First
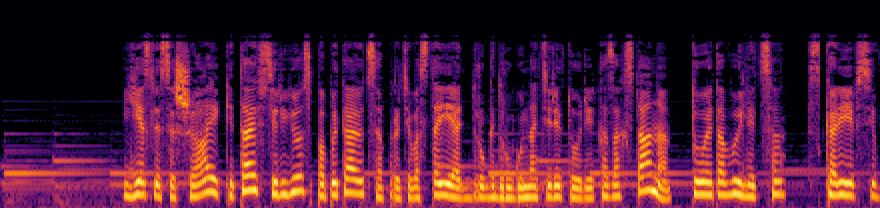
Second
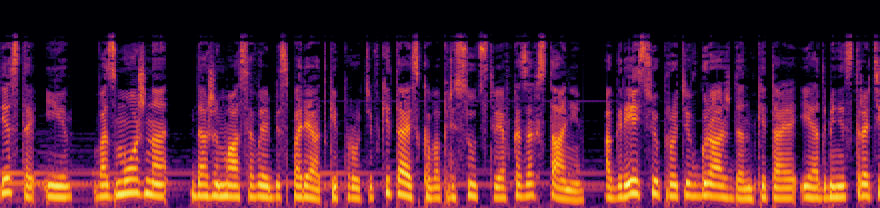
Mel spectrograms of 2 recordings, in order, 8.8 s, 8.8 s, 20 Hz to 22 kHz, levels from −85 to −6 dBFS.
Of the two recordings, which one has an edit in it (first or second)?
first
